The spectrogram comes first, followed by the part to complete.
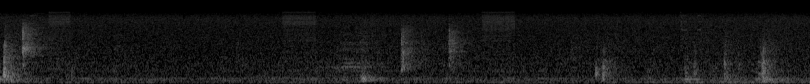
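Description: Quiet room tone with scattered small clicks and knocks a second or two apart and a few faint creaks: people shifting and handling things while the room is hushed.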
